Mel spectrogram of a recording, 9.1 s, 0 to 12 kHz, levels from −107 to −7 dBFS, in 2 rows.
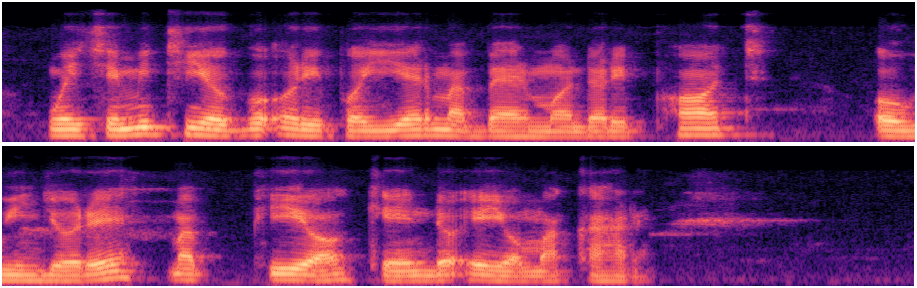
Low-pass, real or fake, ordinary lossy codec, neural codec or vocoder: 7.2 kHz; real; Opus, 24 kbps; none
